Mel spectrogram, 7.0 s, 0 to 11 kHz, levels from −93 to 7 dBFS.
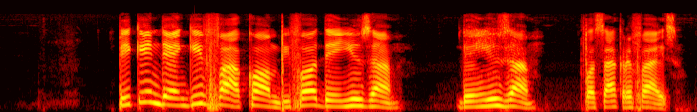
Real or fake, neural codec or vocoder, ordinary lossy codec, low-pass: real; none; AAC, 64 kbps; 7.2 kHz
